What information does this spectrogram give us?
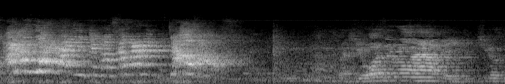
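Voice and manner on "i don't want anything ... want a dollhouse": high-pitched, fast, loud protest; high loud whine. Acted. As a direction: insist like a stubborn kid. Girl refuses alternative.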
